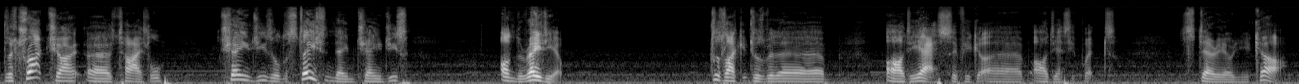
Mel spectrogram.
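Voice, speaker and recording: A streamer hosting a truck simulator video rambles through casual gameplay commentary, hesitant and meandering, in a medium-pitched male voice. His intonation is lively, his pace measured, and his tone fairly bright, with a little hiss or hum on the recording. Radio music and truck simulator game sound play behind him.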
